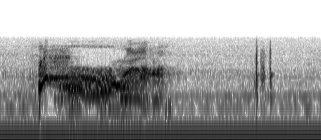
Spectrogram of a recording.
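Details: Uncooperative husky puppy wooing, a wavering, drawn-out woo-woo vocalization about one second long that bends up and down, followed by quiet and a few sharp clicks.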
